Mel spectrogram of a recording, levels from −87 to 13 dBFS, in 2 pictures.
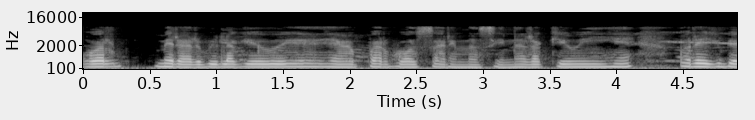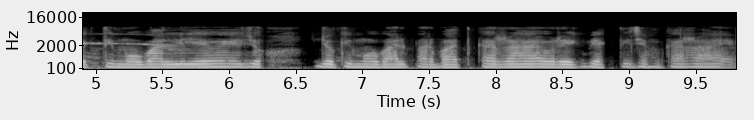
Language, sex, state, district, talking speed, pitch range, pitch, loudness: Hindi, female, Uttar Pradesh, Hamirpur, 220 wpm, 190-205 Hz, 195 Hz, -16 LUFS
